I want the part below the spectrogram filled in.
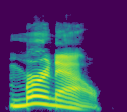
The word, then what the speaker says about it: Murnau: Yeah, yeah, it's pronounced like Murtaugh. – I mean, was that because it was Long Island? Like, what? It's just tell, stop the recording and be like, Jared, it's Murnau.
